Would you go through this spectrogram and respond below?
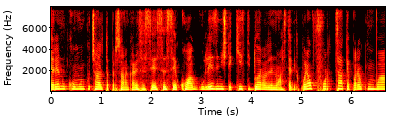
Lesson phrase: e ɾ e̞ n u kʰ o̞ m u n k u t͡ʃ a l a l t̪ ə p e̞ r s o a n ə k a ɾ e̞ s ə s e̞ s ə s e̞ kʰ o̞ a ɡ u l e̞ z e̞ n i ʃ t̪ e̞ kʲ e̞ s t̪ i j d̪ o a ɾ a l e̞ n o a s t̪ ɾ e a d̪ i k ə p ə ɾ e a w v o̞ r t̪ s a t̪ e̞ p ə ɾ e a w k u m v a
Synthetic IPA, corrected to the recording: e ɾ e̞ n u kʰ o̞ m u n k u t͡ʃ a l a l t̪ ə p e̞ r s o a n ə k a ɾ e̞ s ə s e̞ s ə s e̞ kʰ o̞ a ɡ u l e̞ z e̞ n i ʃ t̪ e̞ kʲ e̞ s t̪ i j d̪ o a ɾ a l e̞ n o a s t̪ ɾ e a d̪ i k ə p ə ɾ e a w f o̞ r t̪ s a t̪ e̞ p ə ɾ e a w k u m v a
